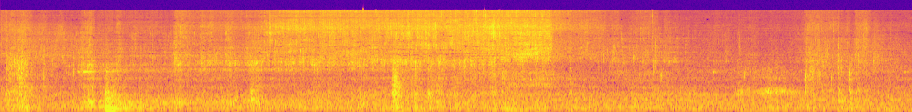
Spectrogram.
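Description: Kitchen tap running cold water into the sink, a steady hiss that starts about two and a half seconds in and cuts off about eight seconds in, with a shorter run of water near the end. A few light knocks.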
